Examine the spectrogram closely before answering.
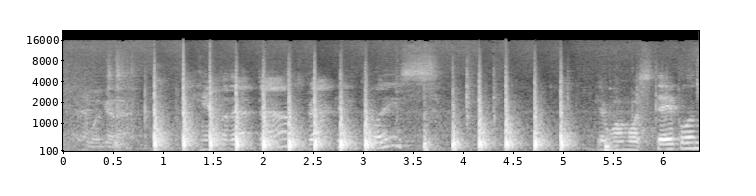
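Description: A mallet knocks rapidly on wood.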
